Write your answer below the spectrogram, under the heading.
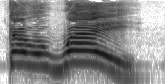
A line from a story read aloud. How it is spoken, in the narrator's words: he shouted furiously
